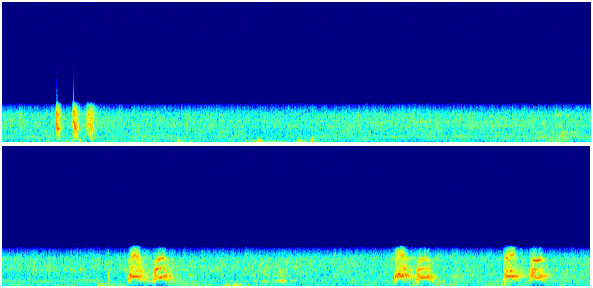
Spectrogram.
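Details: Chihuahua barking at a black cat: sharp yelps in short bursts of two to three near the start, at about seven seconds and again near ten and eleven seconds, with talking and a low hum between barks.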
